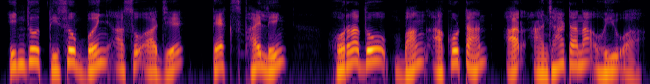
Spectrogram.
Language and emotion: Santali, surprised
